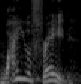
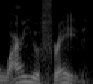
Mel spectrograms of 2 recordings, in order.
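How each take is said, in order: First: It is said in a sarcastic, frustrated tone. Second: It is said in a gentle, compassionate tone. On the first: The listeners are being scolded for lacking faith. "This sarcastic coach" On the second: The speaker cares deeply and is still present. "I read it in a compassionate voice"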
